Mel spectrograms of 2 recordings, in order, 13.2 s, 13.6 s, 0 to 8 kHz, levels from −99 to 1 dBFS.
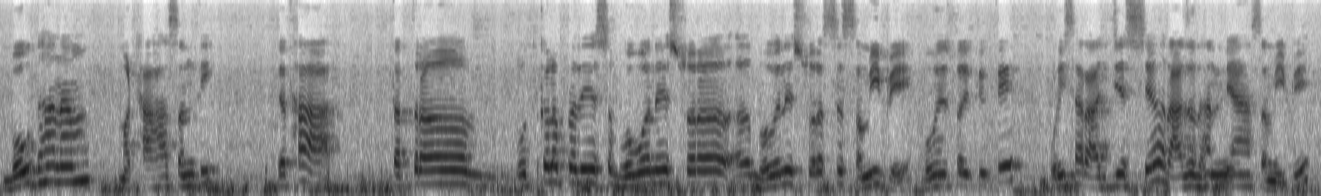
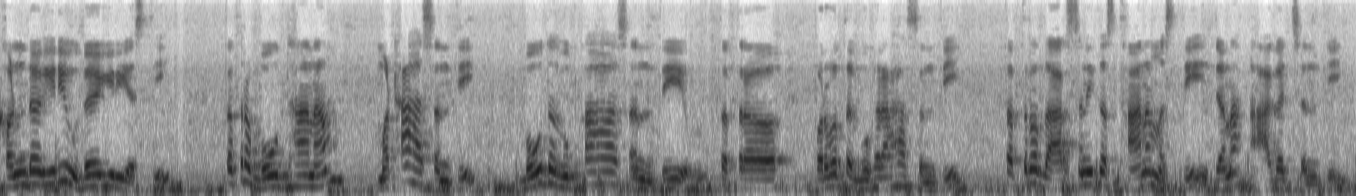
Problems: constant background noise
